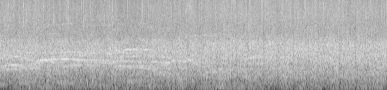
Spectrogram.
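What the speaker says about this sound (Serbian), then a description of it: "Molim vas, veliki aplauz." Thunderous clapping fills a concert hall in Novi Sad, a large audience applauding continuously and evenly throughout, with faint tonal traces early on.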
